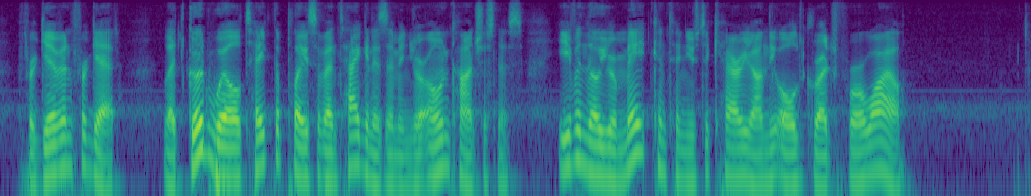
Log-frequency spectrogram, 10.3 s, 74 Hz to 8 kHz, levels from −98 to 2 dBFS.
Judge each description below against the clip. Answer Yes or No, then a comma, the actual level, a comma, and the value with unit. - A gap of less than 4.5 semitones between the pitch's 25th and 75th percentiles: No, wide, 5.5 semitones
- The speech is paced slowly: No, average, 170 wpm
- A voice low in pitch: Yes, low, 120 Hz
